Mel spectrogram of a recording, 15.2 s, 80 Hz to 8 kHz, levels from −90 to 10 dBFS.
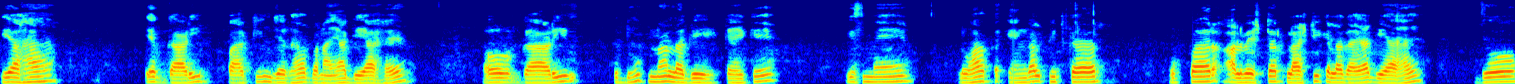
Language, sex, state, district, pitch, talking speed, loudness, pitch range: Hindi, male, Chhattisgarh, Balrampur, 160 Hz, 115 wpm, -17 LUFS, 145-175 Hz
